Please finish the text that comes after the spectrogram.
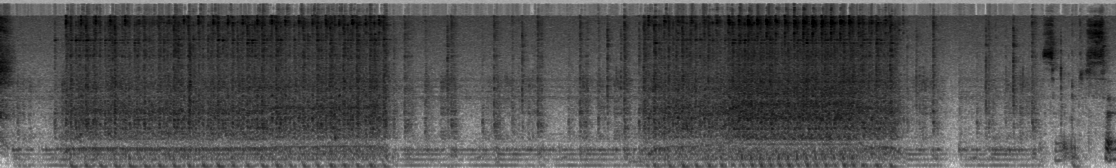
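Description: A sewing machine stitching across the corners of a quilt runs in fast, even mechanical bursts with brief pauses between seams, close and fairly quiet, with some faint background noise.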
